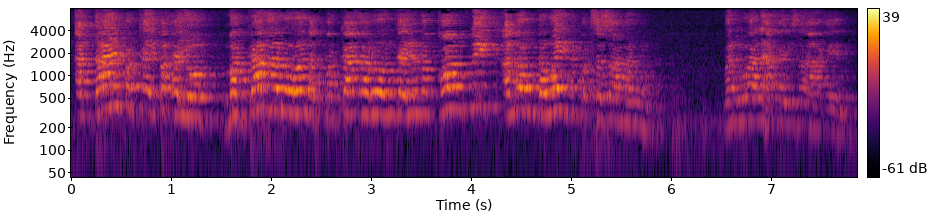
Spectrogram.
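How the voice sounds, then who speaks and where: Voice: high-pitched, expressive, moderate pace. A preacher giving a sermon, switching between Tagalog and English and quizzing the congregation. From Philippines. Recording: very echoey church hall, distant mic, faint noise.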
